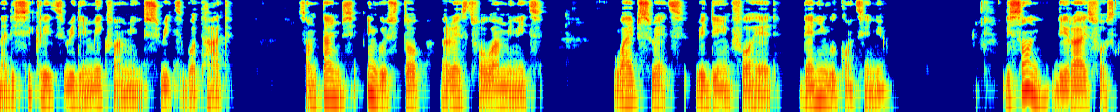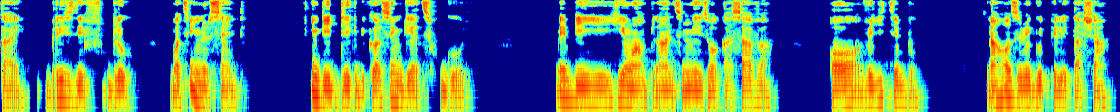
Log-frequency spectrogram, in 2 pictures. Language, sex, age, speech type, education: Nigerian Pidgin, male, 46-60, spontaneous, tertiary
